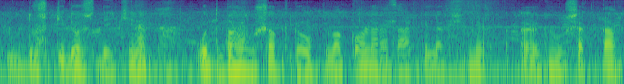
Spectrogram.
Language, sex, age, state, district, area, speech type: Marathi, male, 18-30, Maharashtra, Nashik, urban, spontaneous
